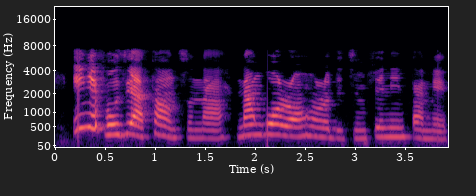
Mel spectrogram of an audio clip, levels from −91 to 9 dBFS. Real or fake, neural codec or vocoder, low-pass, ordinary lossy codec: real; none; 7.2 kHz; none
